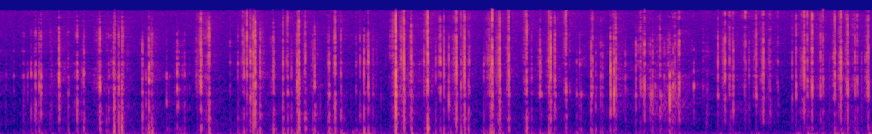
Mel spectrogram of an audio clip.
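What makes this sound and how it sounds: A small printed white and green cardboard box, hollow and apparently empty, is held in both hands close to the mic and tapped and scratched with long blue-painted nails. Rapid, dry, hollow taps mix with scratchy, crinkly rustles, each sound dying away almost instantly. The result is a dense, uneven patter with a soft, low body and some bright scratching on top.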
